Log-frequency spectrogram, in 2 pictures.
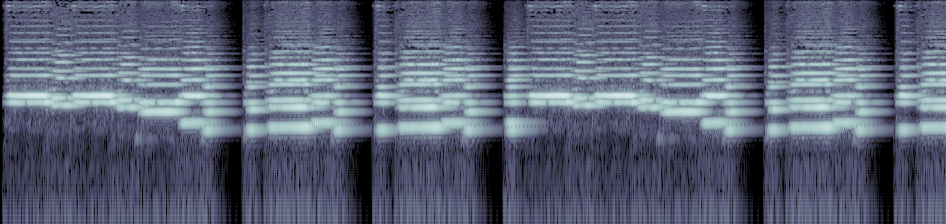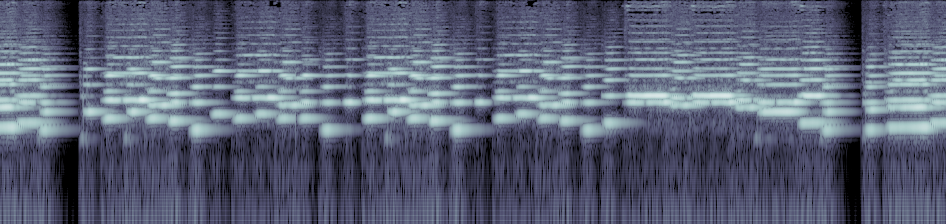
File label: methode de flute; tulou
